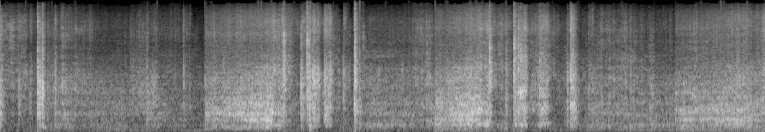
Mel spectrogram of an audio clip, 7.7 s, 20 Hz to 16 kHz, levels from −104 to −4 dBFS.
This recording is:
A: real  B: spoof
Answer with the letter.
A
